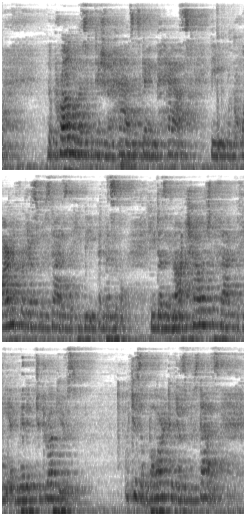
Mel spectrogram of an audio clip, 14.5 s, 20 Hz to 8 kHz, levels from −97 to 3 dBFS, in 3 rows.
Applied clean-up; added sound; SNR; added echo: none; none; none; reverberation time 1.2 s.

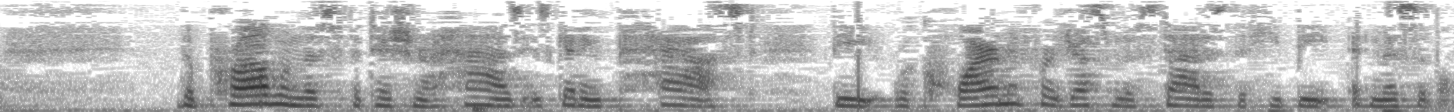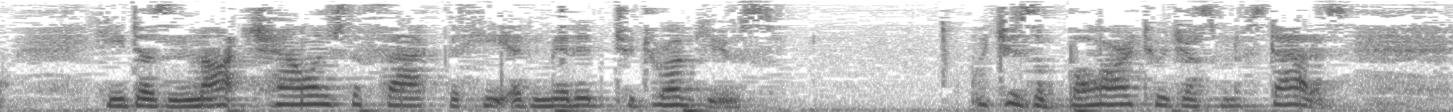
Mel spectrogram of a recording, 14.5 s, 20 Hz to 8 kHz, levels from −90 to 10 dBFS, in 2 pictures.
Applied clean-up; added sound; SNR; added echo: none; none; none; none.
